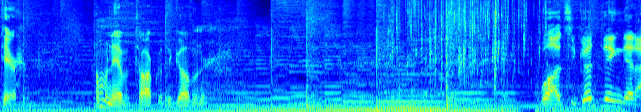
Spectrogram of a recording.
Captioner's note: soda splash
